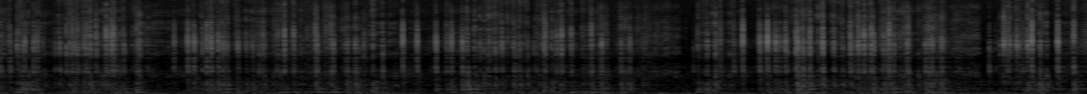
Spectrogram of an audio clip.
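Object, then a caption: Small ribbed ceramic bowl with seeds. Long nails rapidly tap and scratch the outer wall of a small, hollow, ribbed peach ceramic bowl, held at its sides in both hands and partly full of roasted pumpkin seeds. The result is a dense, steady stream of bright, dry clicks and scrapes that die away almost instantly, over a soft low rumble.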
